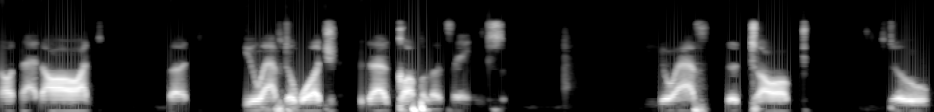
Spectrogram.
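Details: Adult woman from the Netherlands who has had laryngectomy surgery, leaving her with no natural voice, now speaking with an Inspiration electrolarynx; electrolarynx speech after laryngectomy.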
